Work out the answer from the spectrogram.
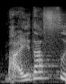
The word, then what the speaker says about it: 미다스: 원래 이전에는 이 미다스라는 걸 발음을 마이다스 이렇게 불렀거든요.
